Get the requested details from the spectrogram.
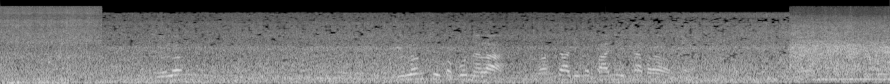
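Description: Muddy floodwater rushes and roars.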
